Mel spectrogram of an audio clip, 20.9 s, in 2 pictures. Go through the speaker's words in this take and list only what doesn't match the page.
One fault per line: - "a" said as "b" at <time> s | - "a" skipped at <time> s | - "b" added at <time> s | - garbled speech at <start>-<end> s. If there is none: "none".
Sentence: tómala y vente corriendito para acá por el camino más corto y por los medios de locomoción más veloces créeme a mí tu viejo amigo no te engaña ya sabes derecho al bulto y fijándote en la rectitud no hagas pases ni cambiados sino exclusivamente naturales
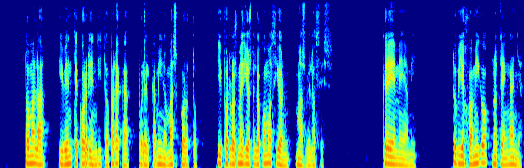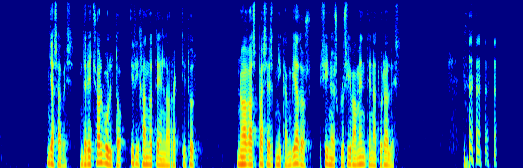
none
